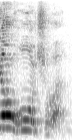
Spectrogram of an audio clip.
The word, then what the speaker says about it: יהושוע: Eu chamo de Yahushua.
